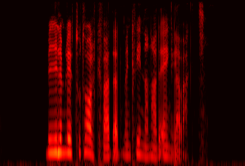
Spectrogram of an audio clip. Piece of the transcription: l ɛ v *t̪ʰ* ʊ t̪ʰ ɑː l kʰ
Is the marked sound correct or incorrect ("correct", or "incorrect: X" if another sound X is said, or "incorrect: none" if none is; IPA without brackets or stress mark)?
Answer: correct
